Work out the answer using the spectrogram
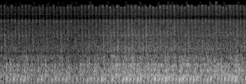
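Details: Renault 1.5 dCi K9K diesel at idle, with a fast rhythmic chatter riding on the engine note and steady with the idle. Worn idler or tensioner pulley, which is then replaced with a new one.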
